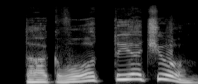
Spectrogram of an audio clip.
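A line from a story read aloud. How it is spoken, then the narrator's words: Exclaimed. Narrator (Russian): воскликнул принц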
